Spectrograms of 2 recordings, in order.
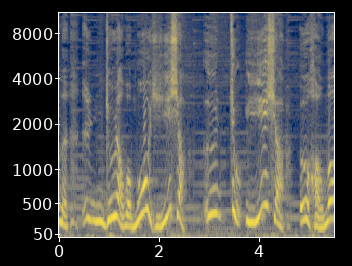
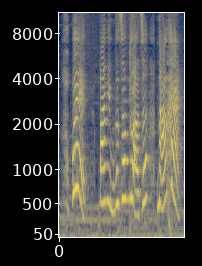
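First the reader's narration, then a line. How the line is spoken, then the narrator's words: Shouting. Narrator (Chinese): 他们大喊说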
